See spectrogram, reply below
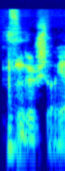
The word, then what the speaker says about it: Ingersoll: Ingersoll, am I pronouncing this correctly? Ingersoll, yeah.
